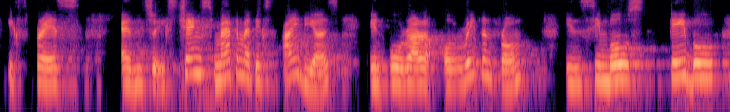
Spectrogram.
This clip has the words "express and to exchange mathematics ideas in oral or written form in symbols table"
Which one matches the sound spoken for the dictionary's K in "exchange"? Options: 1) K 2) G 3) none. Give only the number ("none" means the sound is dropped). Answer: 1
